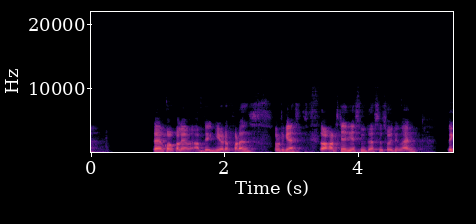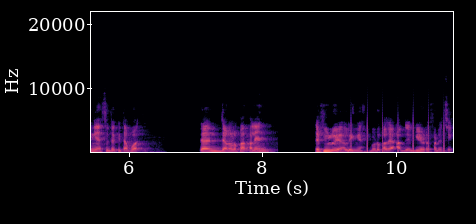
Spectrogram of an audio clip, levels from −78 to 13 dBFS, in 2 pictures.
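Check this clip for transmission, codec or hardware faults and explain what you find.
There's one fault: a train of clicks from 9.33 to 10.74 s. About seven near-identical pulses arrive at a steady 4.3 per second, peaking around 20 dB above the sound, heard as regular ticking. The likely source is nearby equipment interference or a faulty connection or power supply.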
